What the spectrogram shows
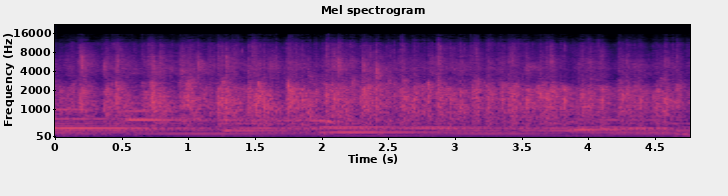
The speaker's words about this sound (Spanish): Y este aplauso se lo damos a todos los que han tomado esta decisión.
